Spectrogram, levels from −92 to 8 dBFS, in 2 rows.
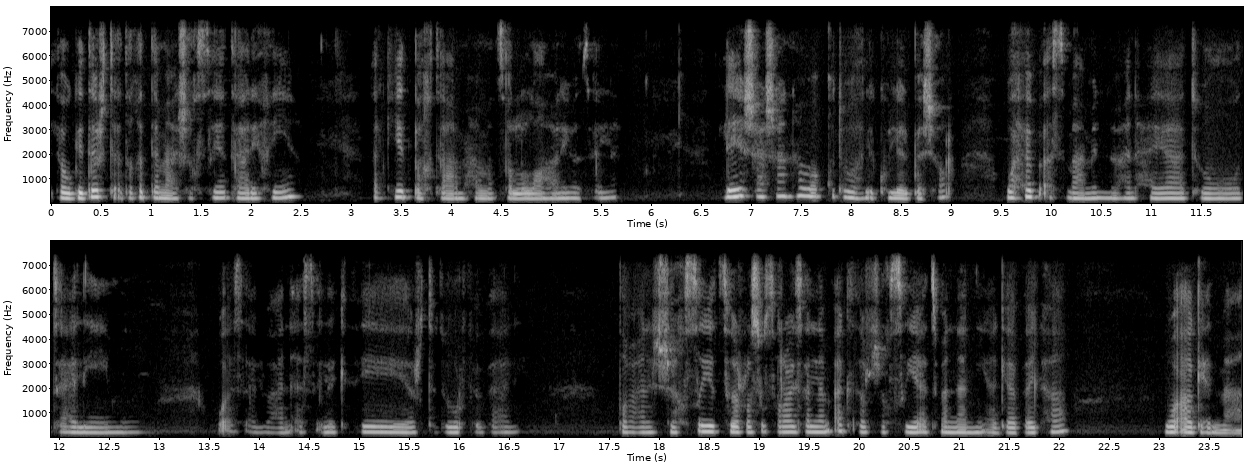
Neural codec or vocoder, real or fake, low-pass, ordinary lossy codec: none; real; 7.2 kHz; none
